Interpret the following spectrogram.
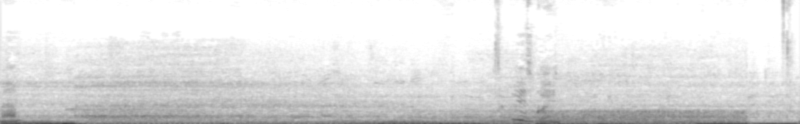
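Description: A motor vehicle going by, heard from inside a car: a rushing noise that comes in about half a second in and fades away near the end, over a steady low rumble.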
